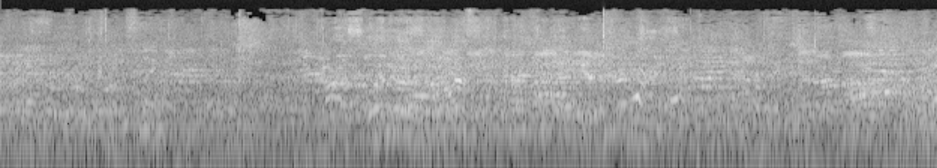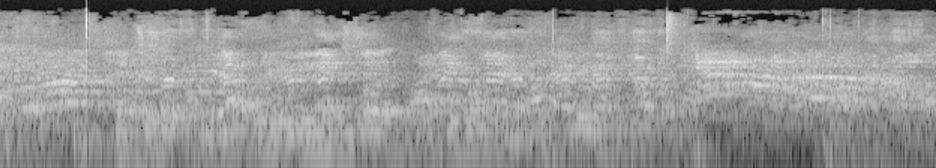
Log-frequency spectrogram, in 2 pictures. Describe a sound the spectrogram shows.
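Wrestlers' shoes squeak on the mat.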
